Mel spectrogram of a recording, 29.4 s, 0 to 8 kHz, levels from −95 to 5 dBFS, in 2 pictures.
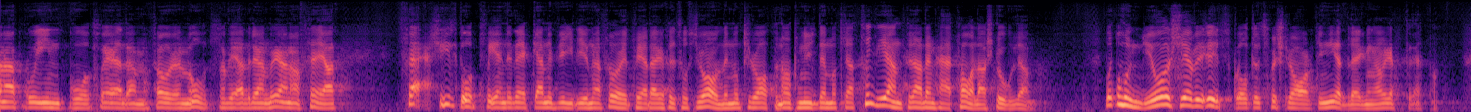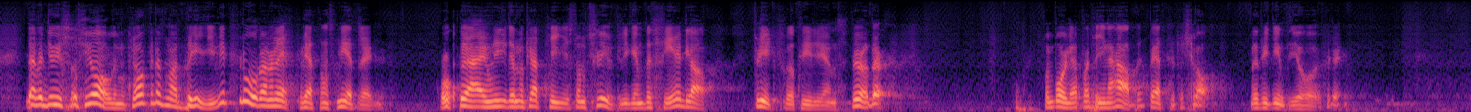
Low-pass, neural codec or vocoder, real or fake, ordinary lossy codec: none; codec, 16 kHz, 1 kbps, FunCodec, trained on Chinese and English, 50 frames a second; fake; none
